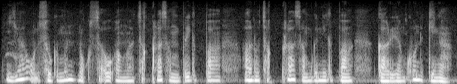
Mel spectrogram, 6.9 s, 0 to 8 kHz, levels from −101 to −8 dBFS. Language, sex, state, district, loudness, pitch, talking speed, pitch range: Garo, male, Meghalaya, North Garo Hills, -17 LUFS, 135 Hz, 95 wpm, 120-150 Hz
